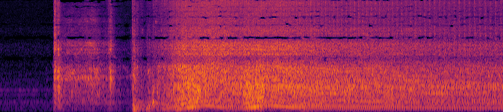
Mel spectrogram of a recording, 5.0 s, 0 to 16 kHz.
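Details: 2005 Hyundai Santa Fe 2.7 V6 first start after seven years standing, corroded fuel line replaced with 7mm hose, jump-started; a couple of cranking bursts then catches, flares and settles into steady even idle; normal start.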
